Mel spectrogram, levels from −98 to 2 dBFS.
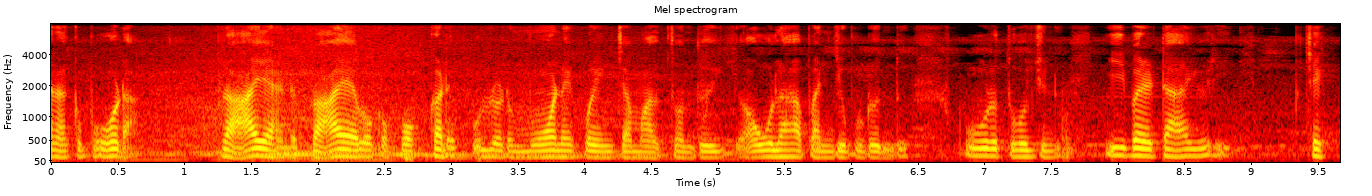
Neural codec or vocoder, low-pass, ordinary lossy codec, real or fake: none; none; none; real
